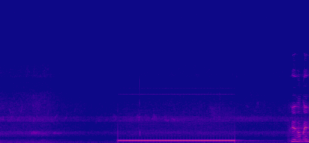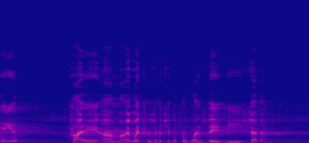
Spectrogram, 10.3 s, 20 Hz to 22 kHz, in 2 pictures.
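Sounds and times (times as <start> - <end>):
telephone ringback tone on a call to a small restaurant: 2.0 - 4.1
speech: 4.9 - 5.6, 6.4 - 9.7.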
